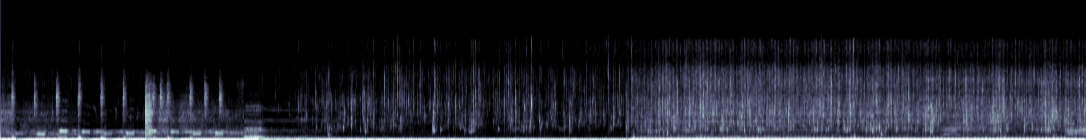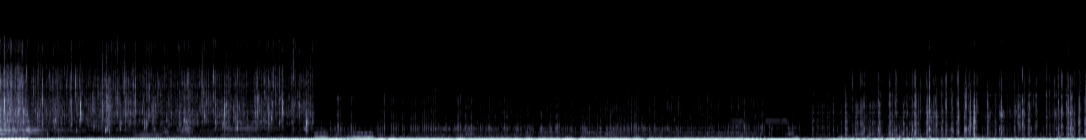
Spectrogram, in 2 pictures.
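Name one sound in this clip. Music with deep bass plays from a small speaker.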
